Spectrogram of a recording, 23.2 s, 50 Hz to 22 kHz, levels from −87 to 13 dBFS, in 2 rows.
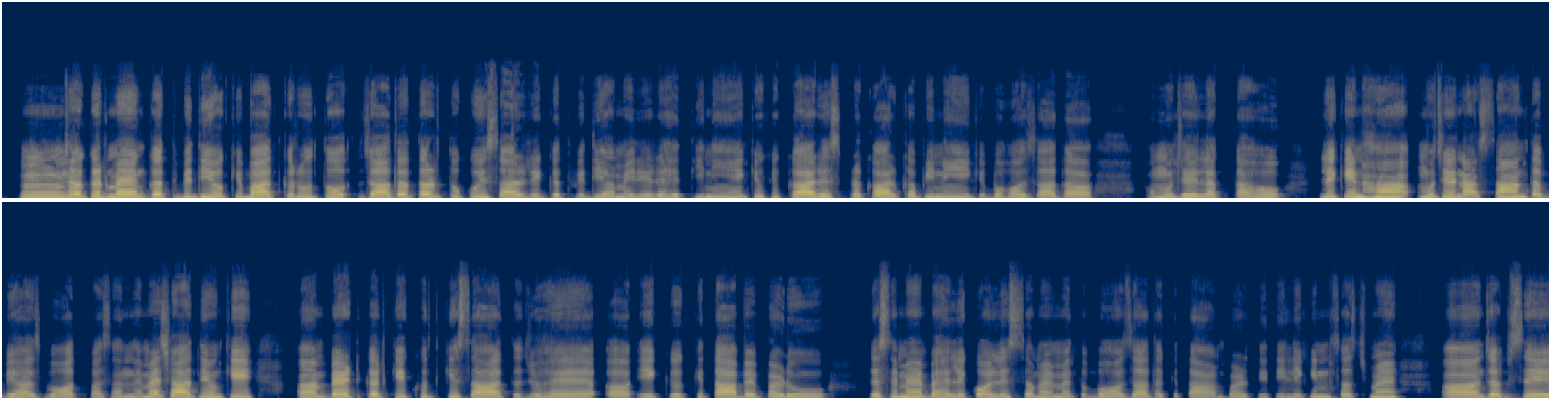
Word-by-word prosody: हम्म, 385 -1 +2
अगर 340 +1 +4
मैं 360 0 +8
गतिविधियों 305 +2 +3
की 325 - -6
बात 275 -1 +6
करूँ 305 +1 -2
तो 320 -1 +2
ज़्यादातर 305 +4 +4
तो 315 +2 -8
कोई 310 +1 -3
शारीरिक 275 -2 0
गतिविधियाँ 265 +1 -3
मेरी 260 +1 -3
रहती 250 0 -4
नहीं 255 -1 -1
हैं, 260 +1 -3
क्योंकि 285 +1 -6
कार्य 275 0 +6
इस 275 -1 -6
प्रकार 250 -2 +2
का 270 - 0
भी 260 +1 -5
नहीं 250 -1 -1
हैं 250 - -4
कि 255 - -13
बहुत 245 -1 -2
ज़्यादा 225 0 -1 0.5
मुझे 250 0 +1
लगता 235 0 -2
हो। 235 +1 -2 0.3
लेकिन 320 +1 +3
हाँ, 310 +1 +5
मुझे 295 +4 +1
ना 385 +3 +3
शांत 315 -6 +2
अभ्यास 260 -1 -2
बहुत 240 0 -3
पसंद 240 +1 -7
हैं, 265 - -7
मैं 335 +2 +3
चाहती 320 -1 +3
हूँ 335 -1 -1
कि 330 0 +1 0.3
अ, 270 0 +3
बैठ 295 +3 +4
कर 300 - +5
के 310 -1 -1
खुद 295 -3 -9
के 300 - -3
साथ 275 -2 +2
जो 260 - -6
है 265 0 -1
अ, 235 0 -1
एक 255 0 -5
किताबें 265 +1 +2
पढूँ, 245 -1 -2 0.4
जैसे 290 +2 -2
मैं 290 0 +3
पहले 280 0 -1
कॉलेज 275 0 -1
समय 270 -2 -4
में 265 +1 -4
तो 270 +1 -14
बहुत 265 +2 -3
ज़्यादा 245 -1 -3
किताबें 235 -2 -7
पढ़ती 235 0 -10
थी। 255 +1 -13
लेकिन 270 +1 -5
सच 270 -1 -7
में 285 0 +1 0.4
अ, 250 +1 +2
जब 280 0 +3
से 290 -2 +2
270 Hz, 195 wpm, -23 LUFS, 250-300 Hz, 0.5 s, मैं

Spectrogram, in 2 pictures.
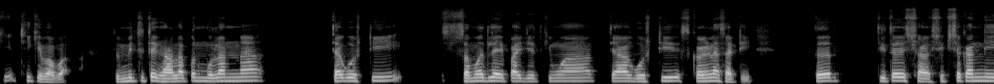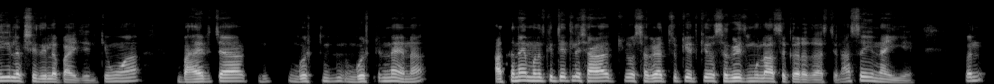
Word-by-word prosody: की 180 - -10
ठीक 175 -3 -9
आहे 130 - +2
बाबा - - +2 0.5
तुम्ही 140 +4 0
तिथे 165 +1 +2
घाला, 140 +1 +5
पण 160 +3 -2
मुलांना 165 +3 +1 0.8
त्या 155 - +5
गोष्टी 175 +3 -2 0.4
समजल्याही 160 +2 +2
पाहिजेत 145 -1 +1
किंवा 155 0 -3 0.4
त्या 150 0 +4
गोष्टी 165 +4 0
स - - -10
कळण्यासाठी, 155 +1 +1 0.7
तर 160 +2 +5 0.5
तिथे 170 +3 +3
शा 140 -3 +2
शिक्षकांनीही 170 +3 +1
लक्ष 155 -1 +1
दिलं 135 -2 +1
पाहिजेल 95 -4 -4
किंवा 145 +3 -2 0.5
बाहेरच्या 135 +6 +3
अं, 145 -3 -8 0.3
गोष्टी 145 +2 -3 0.3
गोष्टींना 155 +4 0
आहे 145 - +2
ना, 125 +1 -4 0.8
असं 125 +8 +2
नाही 185 +1 +4
म्हणत, 170 -1 +3
की 180 - +1
तिथल्या 180 0 +2
शाळा 160 0 +6
किंवा 160 +3 -2
सगळ्या 155 +1 +2
चुकीत 160 0 -2
किंवा 160 -1 +2
सगळीच 150 0 +2
मुलं 150 0 +1
असं - - -2
करत 115 -3 +1
असतील 105 - -10
असंही 170 +4 -1
नाहीये. 100 - -4 0.5
पण 170 +2 -1
155 Hz, 150 wpm, -22 LUFS, 140-165 Hz, 0.8 s, शाळा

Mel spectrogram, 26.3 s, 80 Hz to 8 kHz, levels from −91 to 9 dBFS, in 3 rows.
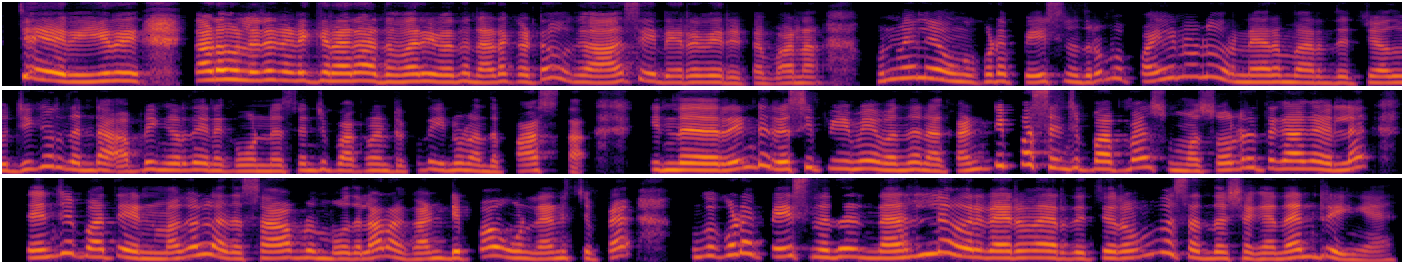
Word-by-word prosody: சரி 280 - +6
இரு, 280 +1 +5 0.4
கடவுள் 315 0 +7
என்ன 310 +2 +4
நெனைக்கிறாரோ, 275 -1 +4
அந்த 240 0 -2
மாரி 255 +1 +4
வந்து 255 +3 -1
நடக்கட்டும். 250 +9 -2
உங்க 235 -4 -6 0.2
ஆசையை 260 +2 -3
நிறைவேறட்டும். 215 -5 -3
ஆனா, 205 0 -3 0.4
உண்மையிலேயே 360 +1 0
உங்க 245 -2 -3
கூட 260 +1 0 0.2
பேசினது 240 0 -3
ரொம்ப 355 +4 -8
பயனுள்ள 390 +9 -4
ஒரு 250 - -5
நேரமா 230 -1 0
இருந்துச்சு. 205 0 -8
அதுவும் 215 -2 -3
"ஜிகர்தண்டா" 250 -6 -3
அப்படிங்கிறது 230 +2 -3
எனக்கு 200 -2 -6
1 200 0 -4
செஞ்சு 225 +2 -5
பாக்கணுன்ட்ருக்கு. 215 +2 -5
இன்னொண்ணு 225 -2 -3
அந்த 180 -2 -7
பாஸ்தா. 215 0 -3 0.5
இந்த 235 +1 +4 0.3
2 335 +8 0
ரெசிபியுமே 275 -1 -1
வந்து, 235 +3 -1
நான் 205 -1 -2
கண்டிப்பா 370 - -1
செஞ்சு 300 -2 -2
பாப்பேன். 270 +6 +1
சும்மா 215 -3 -3
சொல்றதுக்காக 275 0 +1
இல்லை. 270 +9 -1 0.4
செஞ்சு 280 +11 +1
பாத்து 270 0 0
என் 215 -1 -2
மகள் 310 +11 +1
அதை 210 -3 -3
சாப்பிடும் 230 -1 +1
போதெல்லாம், 210 +7 -1
நான் 200 -4 -5
கண்டிப்பா 230 +5 -1 0.2
ஒண்ணு 220 -3 -2
நெனைச்சிப்பேன். 230 - -3 0.4
உங்க 300 +4 -4
கூட 380 - +2 0.2
பேசுனது 275 -2 +1 0.3
நல்ல 290 - +3 0.2
ஒரு 260 -2 +4
நேரமா 240 +1 +3
இருந்துச்சு. 210 +1 -4
ரொம்ப 355 +11 -8 0.2
சந்தோஷங்க. 215 -2 -2
நன்றிங்க. 245 - -1
245 Hz, 145 wpm, -23 LUFS, 220-280 Hz, 0.5 s, கடவுள்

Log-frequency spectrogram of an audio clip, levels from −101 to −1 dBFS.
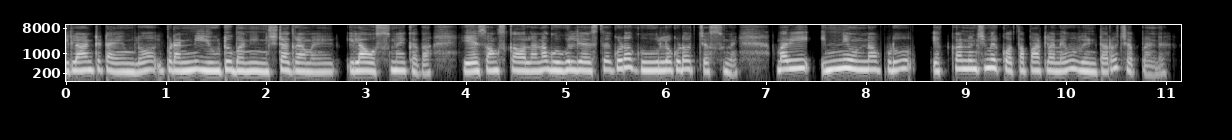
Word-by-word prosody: ఇలాంటి 255 +2 +1
టైంలో 230 0 -1
ఇప్పుడన్నీ 250 +1 +2
యూట్యూబని 245 -1 +2
ఇన్‌స్టాగ్రామని 230 -1 -1 0.3
ఇలా 250 0 +5
వస్తున్నాయి 250 +1 -1
కదా! 205 -2 -6 0.4
ఏ - - +4
సాంగ్స్ 250 0 -1
కావాలన్నా 245 +1 +1
గూగుల్ 255 +1 +3
చేస్తే 250 +2 -2
కూడా 315 +3 +3
గూగుల్‌లో 255 +1 +2
కూడా 280 +1 0
వచ్చేస్తున్నాయి. 235 -4 -7 0.4
మరి 285 +2 +3 0.3
ఇన్ని 295 +3 +6
ఉన్నప్పుడు 270 0 -1 0.4
ఎక్కడి 290 +4 -2
నుంచి 285 +1 0
మీరు 310 - +1
కొత్త 250 0 -3
పాటలు 250 0 -1
అనేవి 260 +5 -1
వింటారో 230 +5 -2
చెప్పండి. 205 -2 -10
250 Hz, 150 wpm, -24 LUFS, 235-265 Hz, 0.4 s, ఇన్ని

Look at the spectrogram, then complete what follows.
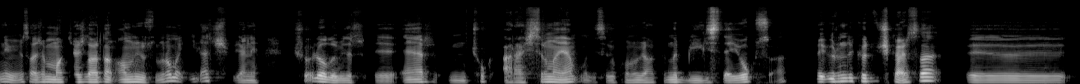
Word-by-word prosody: bileyim, 110 -3 -3
sadece 110 -1 -2
makyajlardan 115 0 +1
anlıyorsundur 110 -1 0
ama 155 0 +1
ilaç 155 +5 -7
Yani, 95 -2 -6 0.3
şöyle 145 - -1
olabilir, 95 -5 +1
eee, 80 -2 -8
eğer, 115 +2 -2
ımm, 90 -1 -9
çok 85 - -12
araştırma 100 +5 0
yapmadıysa 100 -6 -2
ve 90 - -8
konuyla 100 +1 -5
hakkında 105 0 -4
bilgisi 95 +1 +6
de - - +2
yoksa 105 +5 -1 0.3
ve 125 - +5
ürün 135 +3 +2
de 150 - 0
kötü 145 0 +1
çıkarsa, 170 +7 +5 0.3
eee, 100 -1 -3
105 Hz, 150 wpm, -25 LUFS, 95-120 Hz, 0.3 s, bilgisi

